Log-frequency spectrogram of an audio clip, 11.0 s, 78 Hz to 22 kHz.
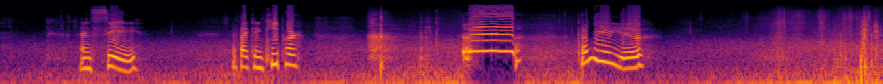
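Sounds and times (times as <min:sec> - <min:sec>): rustling scuffle: 0:09.3 - 0:11.0.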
